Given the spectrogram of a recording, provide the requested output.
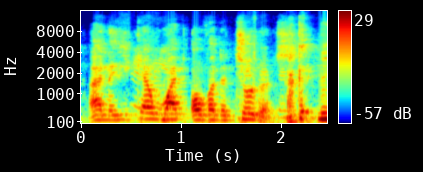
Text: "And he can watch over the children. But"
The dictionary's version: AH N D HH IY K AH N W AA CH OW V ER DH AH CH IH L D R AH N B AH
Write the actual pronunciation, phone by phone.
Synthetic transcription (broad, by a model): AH N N HH IY K AH N W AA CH OW V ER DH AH CH IH L D R AH N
